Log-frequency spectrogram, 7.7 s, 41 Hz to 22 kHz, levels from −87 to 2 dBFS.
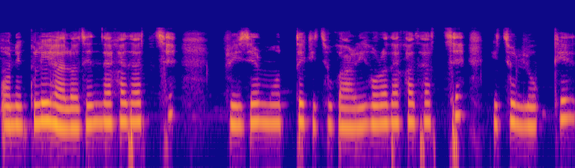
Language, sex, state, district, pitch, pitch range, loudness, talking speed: Bengali, female, West Bengal, Malda, 225 Hz, 205-235 Hz, -25 LUFS, 115 wpm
